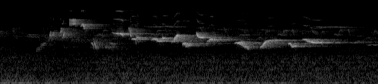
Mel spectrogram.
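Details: Eurasian blackcap, described as a fine singer, in forest: a warbling phrase of chattering notes flowing into clear descending fluted whistles, over a constant low hiss of background noise.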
